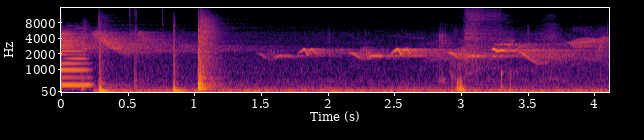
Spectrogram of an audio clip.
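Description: Quiet background with a small bird chirping: a short series of quick, rising-and-falling chirps in the middle. A few soft knocks are scattered through it.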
